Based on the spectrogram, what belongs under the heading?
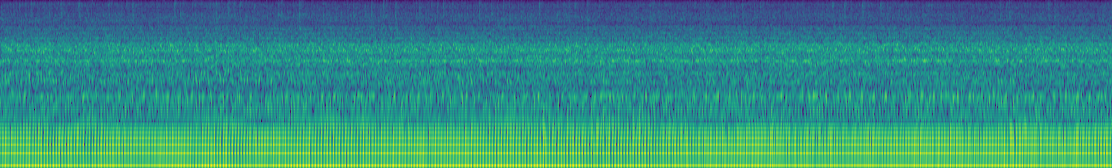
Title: Alfa Giulia cold start rough idle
